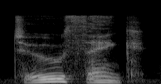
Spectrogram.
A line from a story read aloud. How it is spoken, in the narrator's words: sighed mournfully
